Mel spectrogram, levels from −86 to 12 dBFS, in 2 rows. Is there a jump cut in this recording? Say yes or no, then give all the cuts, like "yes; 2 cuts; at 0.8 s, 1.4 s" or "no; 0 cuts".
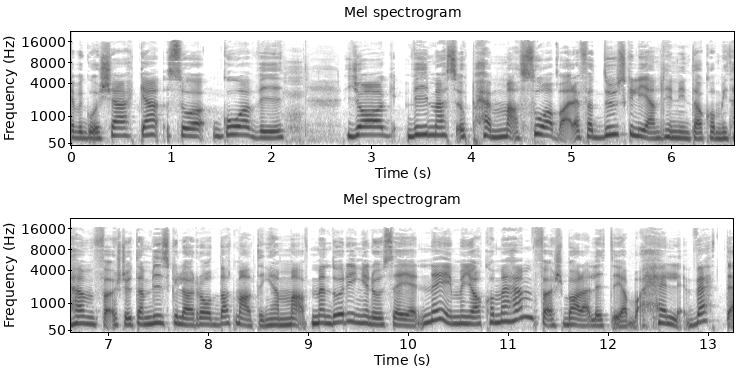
yes; 2 cuts; at 3.3 s, 9.0 s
